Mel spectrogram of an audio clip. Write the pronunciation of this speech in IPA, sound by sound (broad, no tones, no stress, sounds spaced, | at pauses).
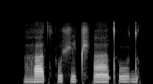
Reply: ɦ a t͡sʼ u ʃ i t͡ʃʼ ã tʼ u d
